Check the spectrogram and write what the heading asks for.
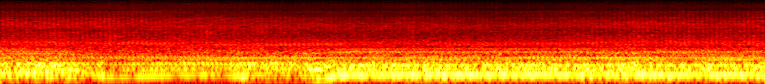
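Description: Fishing boat's inboard engine running steadily, its low note growing stronger about five seconds in.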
